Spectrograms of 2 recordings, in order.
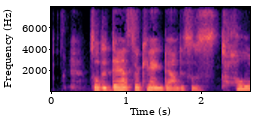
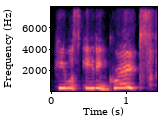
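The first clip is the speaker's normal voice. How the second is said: put-on child voice; 10 semitones higher, 3 dB louder than usual. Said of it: "She said".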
